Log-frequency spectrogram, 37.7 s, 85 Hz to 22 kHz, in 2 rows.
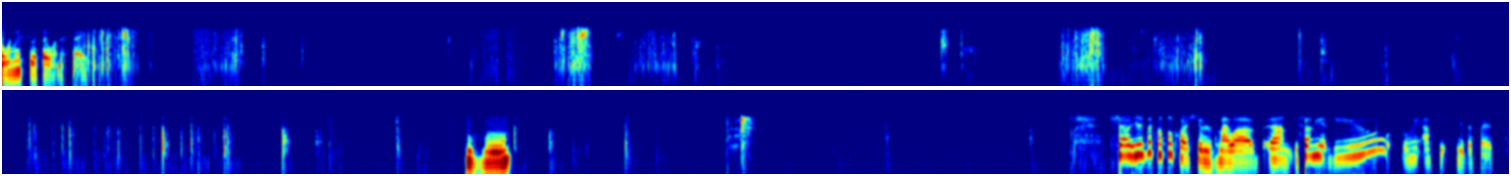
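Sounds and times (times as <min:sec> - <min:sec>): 
speech: 0:00.0 - 0:01.6, 0:24.7 - 0:25.3, 0:33.1 - 0:37.6
deck of cards being shuffled: 0:01.0 - 0:01.9, 0:06.9 - 0:09.0, 0:13.2 - 0:15.0, 0:19.1 - 0:21.8.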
